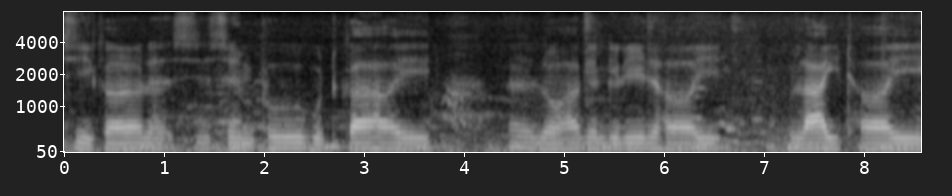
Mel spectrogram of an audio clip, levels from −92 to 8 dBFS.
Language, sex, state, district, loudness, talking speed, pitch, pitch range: Bajjika, male, Bihar, Vaishali, -28 LUFS, 70 wpm, 115 Hz, 110-115 Hz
